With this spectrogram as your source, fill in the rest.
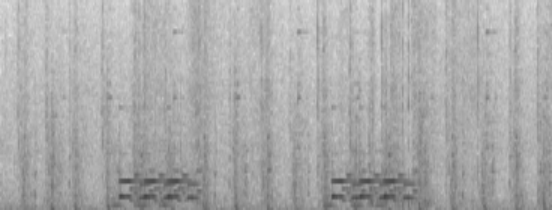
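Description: A short bright chime rings twice.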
